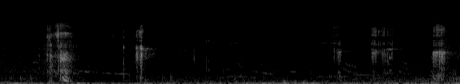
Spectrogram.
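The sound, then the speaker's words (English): Crisp bites and chewing on a raw carrot, taken as very small bites: a few sharp, dry crunches spread across a quiet background. “On the count of three, we will take a very, very, very small bite of the carrot.”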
